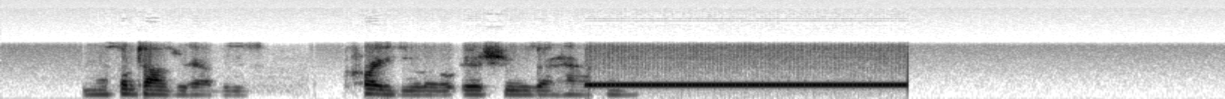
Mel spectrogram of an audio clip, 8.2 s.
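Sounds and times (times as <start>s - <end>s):
speech: 0.6s - 1.8s, 2.4s - 4.4s
incoming phone call tone: 3.9s - 6.1s.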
